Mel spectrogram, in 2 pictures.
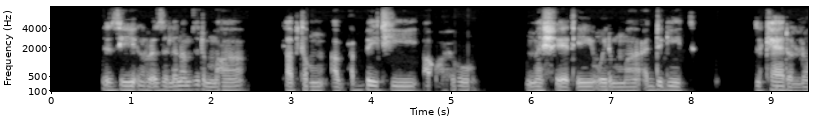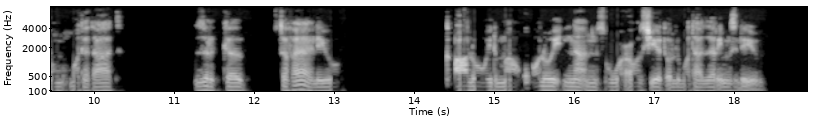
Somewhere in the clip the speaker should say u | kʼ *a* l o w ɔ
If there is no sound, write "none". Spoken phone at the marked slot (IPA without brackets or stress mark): a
